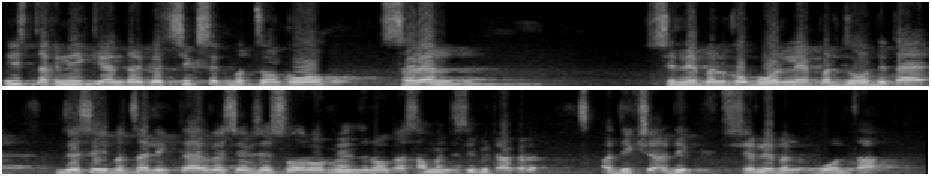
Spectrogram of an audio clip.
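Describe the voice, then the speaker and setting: ऊँची आवाज़ वाला पुरुष शिक्षक, गूँजता कमरा. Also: male voice, sits high, steady tone, normal speed, mellow. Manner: explains then repeats each point, frequent "ठीक है". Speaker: special education lecturer. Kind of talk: classroom lecture. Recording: echoey room with faint noise.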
